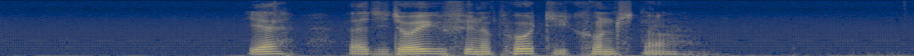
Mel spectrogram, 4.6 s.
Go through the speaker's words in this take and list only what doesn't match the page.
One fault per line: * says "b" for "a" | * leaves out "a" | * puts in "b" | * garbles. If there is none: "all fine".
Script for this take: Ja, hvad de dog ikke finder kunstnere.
* puts in "på de"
